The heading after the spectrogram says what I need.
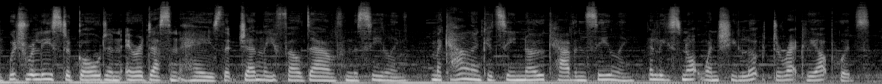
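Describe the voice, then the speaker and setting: An actress narrating a sci-fi audio drama as its storyteller. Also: female voice, mid-range voice, lightly acted. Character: female storyteller of a sci-fi adventure. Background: music.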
